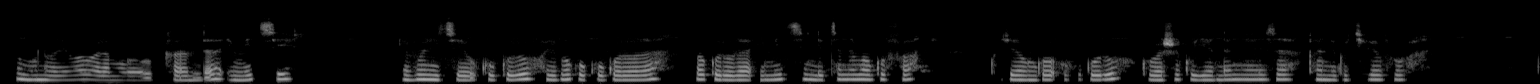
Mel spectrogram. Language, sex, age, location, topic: Kinyarwanda, female, 18-24, Kigali, health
